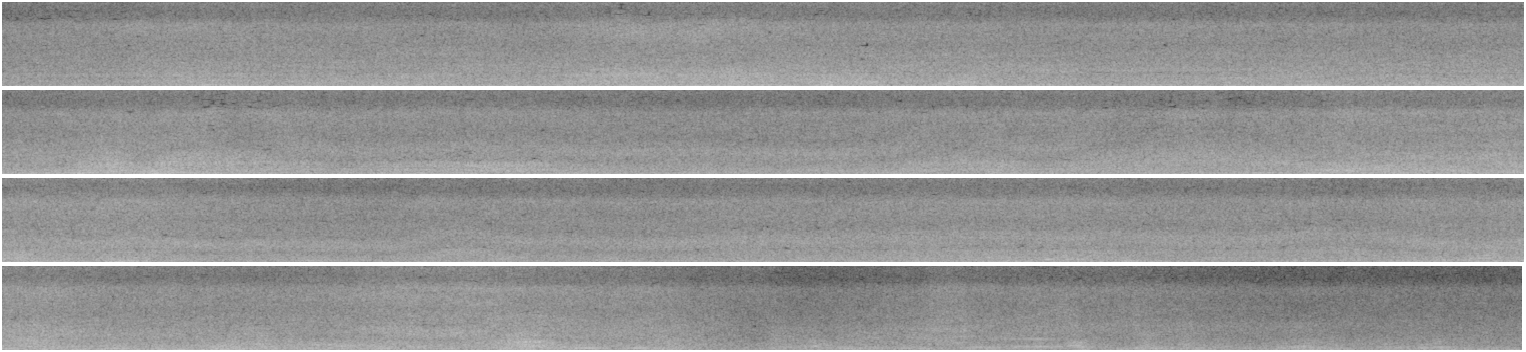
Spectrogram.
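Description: Self-serve car wash high-pressure wand spraying water onto a pickup truck's body panels: a steady hiss of spray and splashing that drops a little a few seconds before the end.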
